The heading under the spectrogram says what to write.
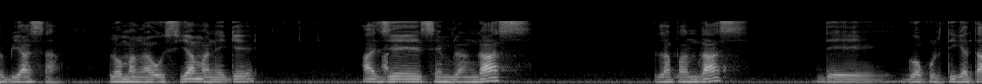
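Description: At 0.63 to 0.88 s, the background is gated by the echo canceller. The microphone is pulled down by about 40 dB, so the room sound drops away and then returns. From 1.31 to 3.91 s, an echo leak adds a copy of the speech 185 ms late, roughly 10 dB below it. The likely cause is loudspeaker audio on the far side slipping past its echo canceller. Gating hits again at 2.59 to 2.82 s and 5.32 to 5.72 s. A fainter echo returns at 6.72 to 8.09 s, about 20 dB down. A long gate follows at 7.49 to 9.09 s. A brief echo scrap comes at 9.69 to 9.74 s.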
